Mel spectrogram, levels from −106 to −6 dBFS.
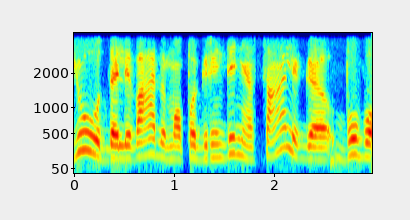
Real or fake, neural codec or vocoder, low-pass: real; none; 3.6 kHz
